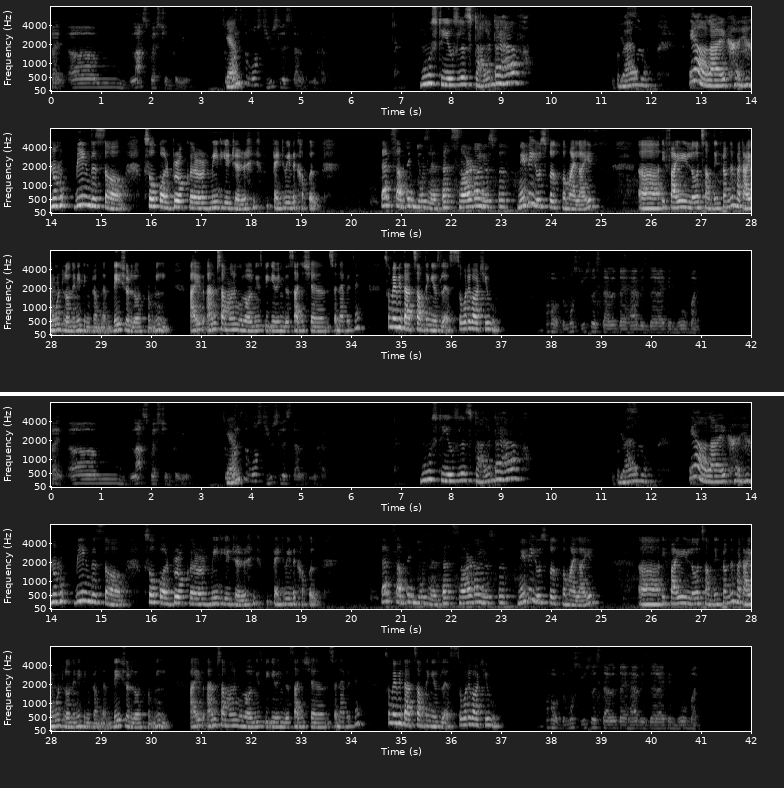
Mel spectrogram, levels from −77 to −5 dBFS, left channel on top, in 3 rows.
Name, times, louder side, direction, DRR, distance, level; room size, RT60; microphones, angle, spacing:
voice 1, 0.0-2.8 3.4-5.7 11.2-11.7 20.3-21.1 37.6-40.9, left 1 dB, 15° left, 5.0 m, -49 dB
voice 2, 7.4-9.6 11.3-12.3 12.7-19.7 20.6-25.0 25.3-30.4 30.8-34.3 34.7-37.0, left 5 dB, 85° left, 0.9 m, -32 dB
sound 1, 17.8-28.6, left 1 dB, 60° left, 2.0 m, -57 dB
14.5 x 7.3 x 4.3 m
head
